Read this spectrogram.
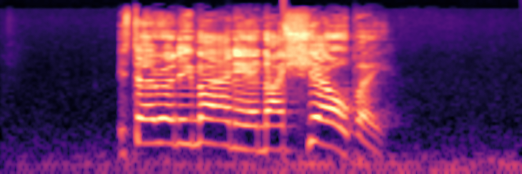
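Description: A man calls out a question to a room.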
